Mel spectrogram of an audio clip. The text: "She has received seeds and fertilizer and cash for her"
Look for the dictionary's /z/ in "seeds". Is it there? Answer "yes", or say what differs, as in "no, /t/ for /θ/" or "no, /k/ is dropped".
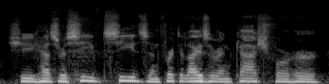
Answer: yes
